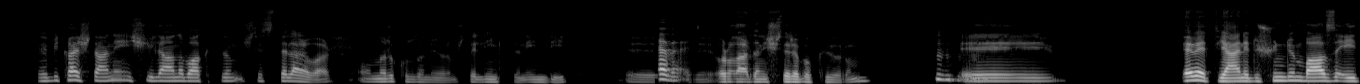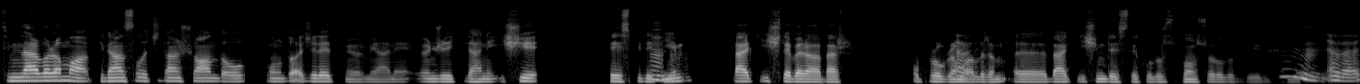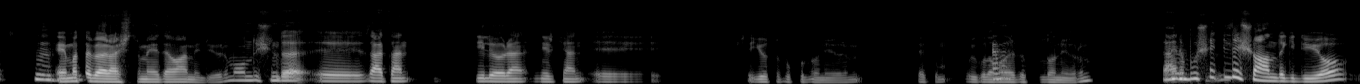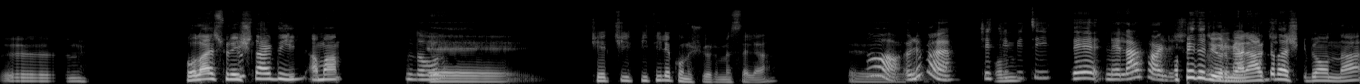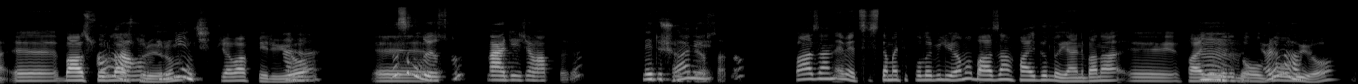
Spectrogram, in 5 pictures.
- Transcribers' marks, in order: other background noise; tapping
- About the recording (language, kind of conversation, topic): Turkish, podcast, Kendini geliştirmek için neler yapıyorsun?
- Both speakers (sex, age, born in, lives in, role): female, 45-49, Turkey, Netherlands, host; male, 40-44, Turkey, Netherlands, guest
